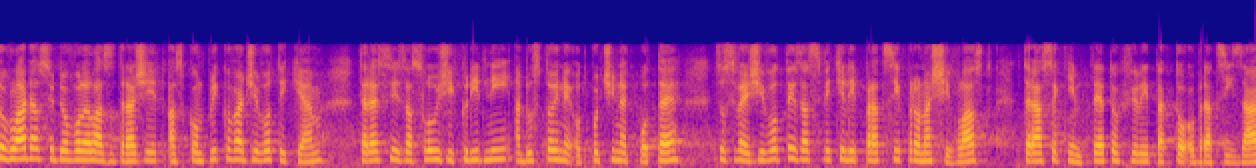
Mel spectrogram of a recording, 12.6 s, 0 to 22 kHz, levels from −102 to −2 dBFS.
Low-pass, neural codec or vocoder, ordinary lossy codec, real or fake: 7.2 kHz; codec, 16 kHz, 2 kbps, X-Codec, HuBERT features, trained on LibriSpeech; AAC, 48 kbps; fake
